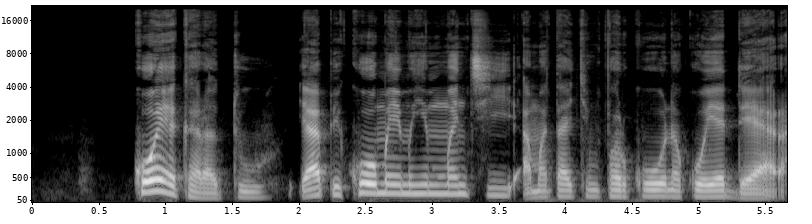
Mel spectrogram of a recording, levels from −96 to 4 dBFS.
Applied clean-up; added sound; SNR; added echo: neural mask model Resemble Enhance denoiser.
